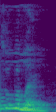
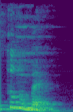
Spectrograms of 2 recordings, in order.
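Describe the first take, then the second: First: Mock arrogant, higher and clipped short. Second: Imitating a dismissive doctor, a bit higher; arrogant. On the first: Doctor brushing off her refusal of oxytocin, arrogant. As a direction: say it coldly, like you don't care. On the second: Doctor brushing off her refusal of oxytocin, mock arrogant. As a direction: toss it off, curt and arrogant. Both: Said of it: "super arrogante".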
